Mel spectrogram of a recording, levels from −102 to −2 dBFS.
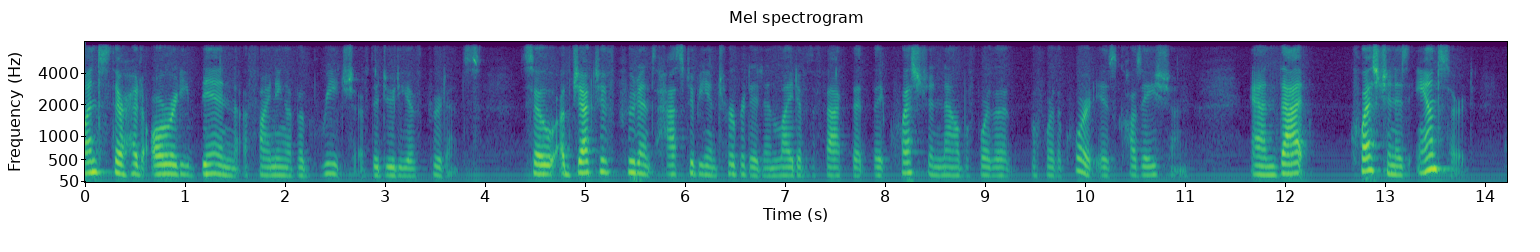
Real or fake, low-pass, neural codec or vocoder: real; 7.2 kHz; none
